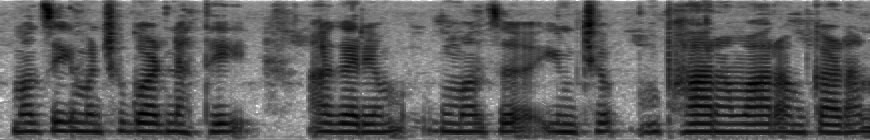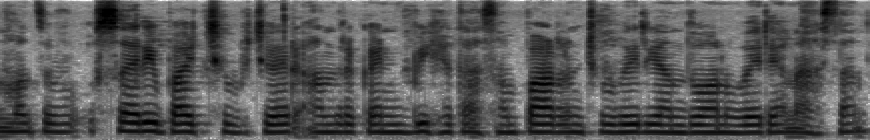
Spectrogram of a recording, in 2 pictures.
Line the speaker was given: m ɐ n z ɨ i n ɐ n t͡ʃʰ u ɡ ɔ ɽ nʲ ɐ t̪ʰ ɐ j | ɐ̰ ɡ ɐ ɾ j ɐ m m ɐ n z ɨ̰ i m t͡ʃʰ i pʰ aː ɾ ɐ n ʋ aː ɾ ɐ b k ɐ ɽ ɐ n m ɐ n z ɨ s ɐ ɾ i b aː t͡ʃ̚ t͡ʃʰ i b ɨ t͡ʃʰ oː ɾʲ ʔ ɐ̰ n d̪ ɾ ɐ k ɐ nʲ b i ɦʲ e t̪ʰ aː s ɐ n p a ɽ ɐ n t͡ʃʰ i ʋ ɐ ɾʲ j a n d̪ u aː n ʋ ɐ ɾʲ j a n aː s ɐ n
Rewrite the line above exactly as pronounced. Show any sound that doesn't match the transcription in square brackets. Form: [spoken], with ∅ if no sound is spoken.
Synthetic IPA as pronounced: m ɐ n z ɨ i [m] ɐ n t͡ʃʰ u ɡ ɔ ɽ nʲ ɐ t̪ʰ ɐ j | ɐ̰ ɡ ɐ ɾ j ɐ m m ɐ n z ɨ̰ i m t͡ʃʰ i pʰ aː ɾ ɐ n ʋ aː ɾ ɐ [m] k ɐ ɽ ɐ n m ɐ n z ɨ s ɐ ɾ i b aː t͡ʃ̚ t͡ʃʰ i b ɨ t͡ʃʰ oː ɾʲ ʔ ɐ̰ n d̪ ɾ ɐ k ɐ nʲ b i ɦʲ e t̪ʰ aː s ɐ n p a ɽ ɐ n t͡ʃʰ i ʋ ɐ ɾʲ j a n d̪ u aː n ʋ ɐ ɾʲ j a n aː s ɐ n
